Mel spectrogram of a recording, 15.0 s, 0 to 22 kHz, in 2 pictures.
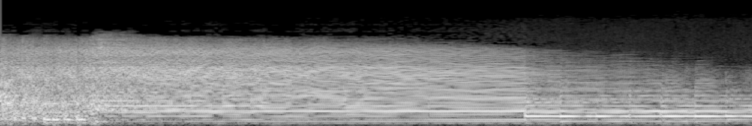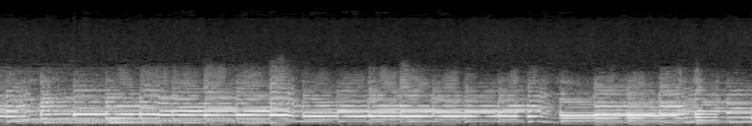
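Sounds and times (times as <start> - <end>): distorted electric guitar: 0.0 - 15.0.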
